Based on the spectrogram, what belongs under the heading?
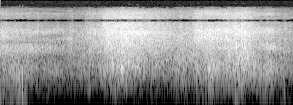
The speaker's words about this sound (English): I thought walking along a beach, hearing the waves rolling up, would be a cool piece of ambient noise. So there you go.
